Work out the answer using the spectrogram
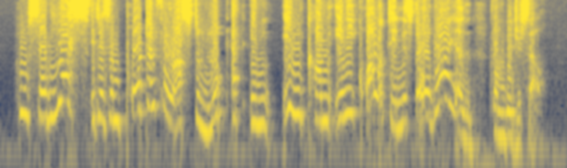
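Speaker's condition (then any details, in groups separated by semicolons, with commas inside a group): No condition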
